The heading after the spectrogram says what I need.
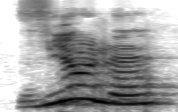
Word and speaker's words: violet: letra e do final Violet violé Violet é roxo tá violé violé abre a boca aqui no não fala o t Mas você vai deixar um som mais aberto violé depois a gente tem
